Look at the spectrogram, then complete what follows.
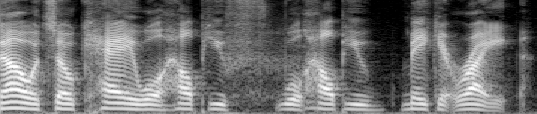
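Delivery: ordinary delivery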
